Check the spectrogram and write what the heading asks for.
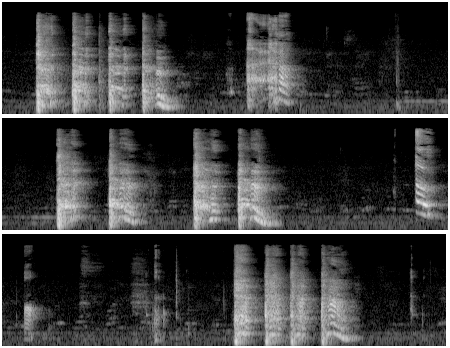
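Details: A young child copies her mother's coughing with about fifteen short, deliberate coughs in quick clusters; an imitated voluntary cough.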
